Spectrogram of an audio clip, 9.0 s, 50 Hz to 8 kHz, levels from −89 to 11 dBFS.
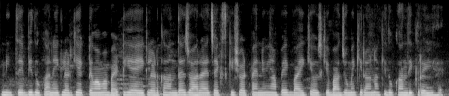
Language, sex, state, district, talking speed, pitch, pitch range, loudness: Hindi, female, Uttar Pradesh, Hamirpur, 235 wpm, 175 Hz, 175-180 Hz, -15 LUFS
